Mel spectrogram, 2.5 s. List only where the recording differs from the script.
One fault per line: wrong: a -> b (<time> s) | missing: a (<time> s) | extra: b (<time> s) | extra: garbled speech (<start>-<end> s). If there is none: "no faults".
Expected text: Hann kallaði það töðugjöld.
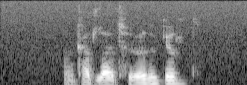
missing: það (1.2 s)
